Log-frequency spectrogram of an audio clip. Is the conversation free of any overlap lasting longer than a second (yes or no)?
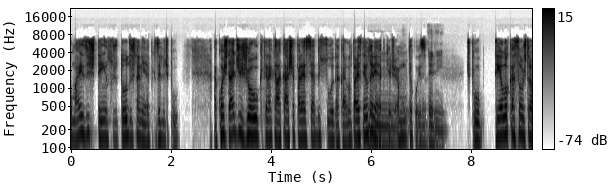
no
